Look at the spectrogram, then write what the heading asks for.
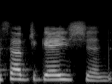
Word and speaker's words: subjugation: Yeah, subjugation. SUB. Here, J. Okay. J. And Yes. for the later, we need to pronounce like J.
